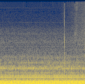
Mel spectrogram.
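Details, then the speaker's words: Ford Fiesta ST petrol engine idling: steady metallic buzz-rattle over low rumble from heat shield vibrating on exhaust manifold; disappears with a little rev. "there's that noise that's the heat shield rattling on the manifold give it a little rather disappears just vibrating at the right time and it's gone"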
